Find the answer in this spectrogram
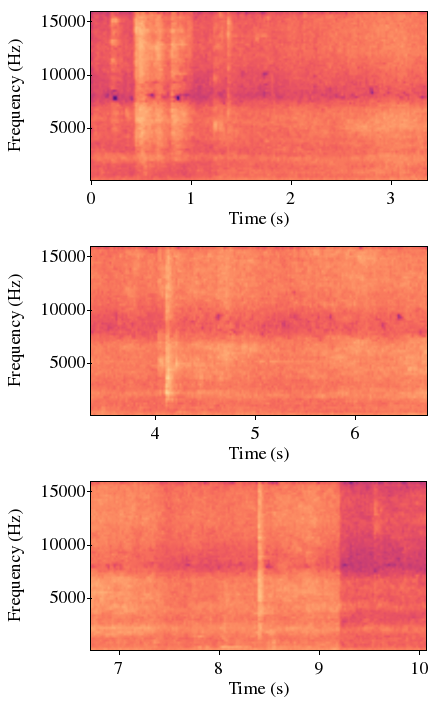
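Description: Road traffic: a steady low rumble of heavy vehicle engines, growing louder from about three seconds in.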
